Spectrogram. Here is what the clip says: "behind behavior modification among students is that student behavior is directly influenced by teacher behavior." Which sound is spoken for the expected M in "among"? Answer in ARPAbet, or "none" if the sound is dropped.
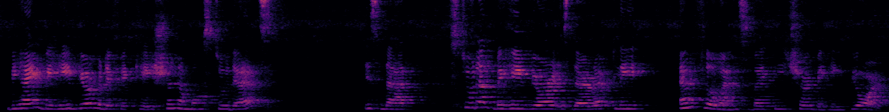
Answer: M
